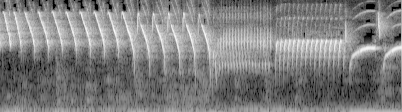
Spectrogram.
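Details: Domestic canary in full, vigorous song, used as a lure to get a reluctant canary to sing: fast series of steeply falling high notes, then a buzzy trill, a steady rapid rattle and upward-flicking whistles.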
